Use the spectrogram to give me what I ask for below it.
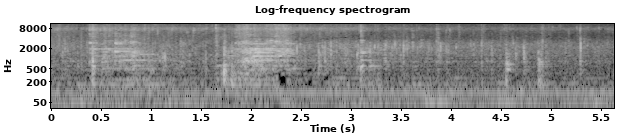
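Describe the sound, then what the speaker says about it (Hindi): Ginger paste frying in a pan for achari pulao, a close, steady sizzle broken by scattered clinks and scrapes of a spoon stirring against the pan. "थोड़ी देर अदरक को भून लेंगे।"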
